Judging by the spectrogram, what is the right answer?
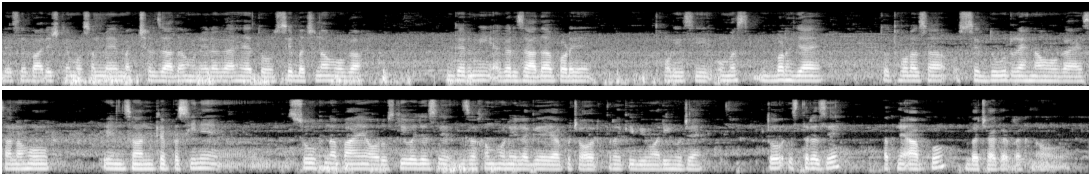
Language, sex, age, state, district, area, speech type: Urdu, male, 18-30, Bihar, Purnia, rural, spontaneous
